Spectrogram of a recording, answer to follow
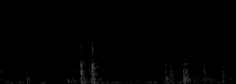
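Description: Near silence, with a few faint clicks and rustles, in two pairs, from a gift box being handled and opened by hand.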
